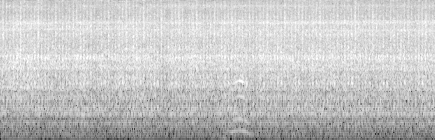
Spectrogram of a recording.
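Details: Mercedes Sprinter diesel, former news van, hot engine: idle with a light, fairly quick tick over the clatter from a blown cylinder two injector seal.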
